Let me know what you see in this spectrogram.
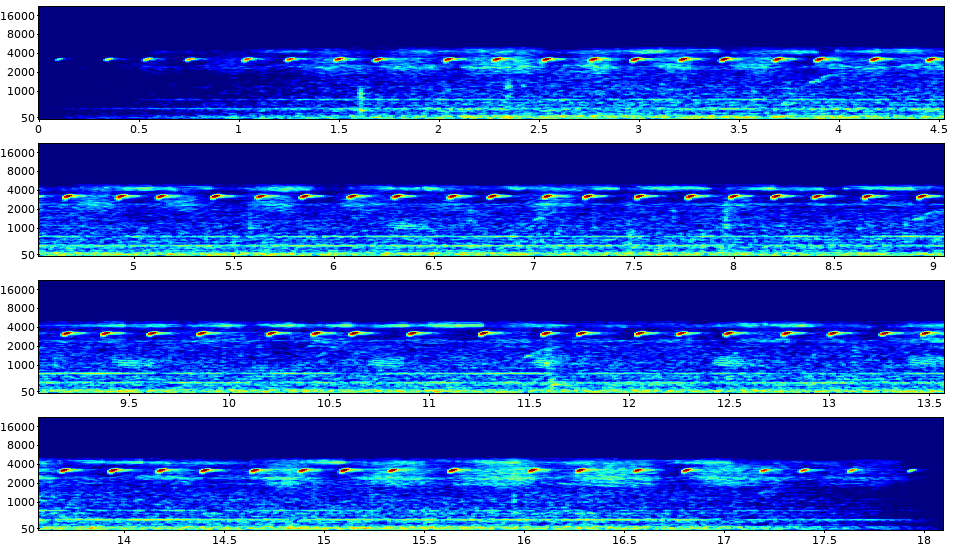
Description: Leptodactylus furnarius

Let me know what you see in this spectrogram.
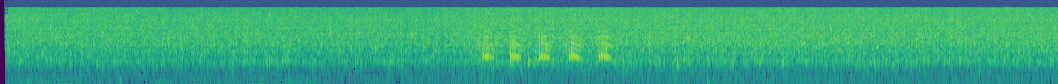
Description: Boana lundii

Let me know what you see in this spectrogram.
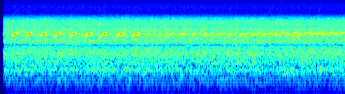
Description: Bufotes luristanicus

